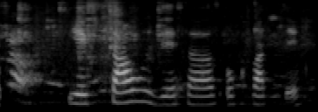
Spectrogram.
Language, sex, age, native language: Icelandic, female, 10, Icelandic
